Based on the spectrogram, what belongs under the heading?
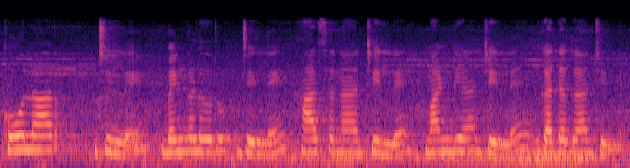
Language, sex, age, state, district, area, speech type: Kannada, female, 30-45, Karnataka, Kolar, urban, spontaneous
